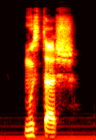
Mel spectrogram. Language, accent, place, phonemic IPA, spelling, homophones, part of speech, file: French, France, Lyon, /mus.taʃ/, moustaches, moustache, noun, LL-Q150 (fra)-moustaches.wav
- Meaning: plural of moustache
